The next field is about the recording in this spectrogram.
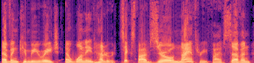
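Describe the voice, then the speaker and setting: Man, slightly high-pitched voice, talk show host, radio interview delivery, very dry sound. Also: big pitch swings, a little fast, no room sound. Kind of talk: radio interview with scripted sponsor reads.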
